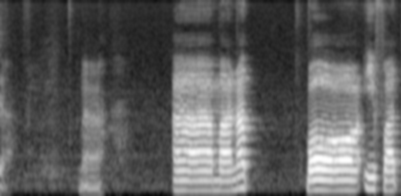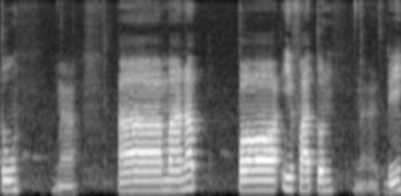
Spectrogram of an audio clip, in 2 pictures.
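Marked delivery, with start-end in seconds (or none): 2.6-6.3 "amanat poifatu" chanted slow and loud, the t melting into a doubled heavy t; "amanat poifatu" as slow tajwid recitation, first t absorbed; merged ta into to. Shown as a demonstration. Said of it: "taknya dihapus atau diulangkan". 7.8-11.0 "amanat poifatun" chanted slow and loud, the t melting into a doubled heavy t; "amanat poifatun" as slow tajwid recitation, first t absorbed; merged ta into to. Shown as a demonstration. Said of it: "taknya dihapus atau diulangkan".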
